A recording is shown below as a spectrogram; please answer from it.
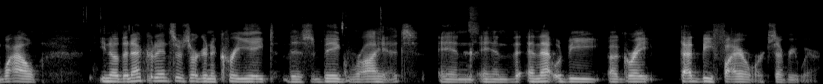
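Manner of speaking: ordinary talk, nothing marked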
